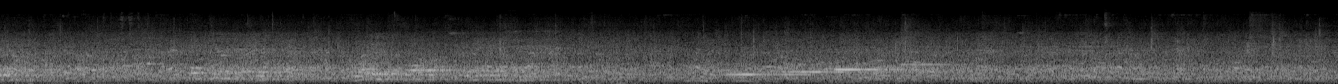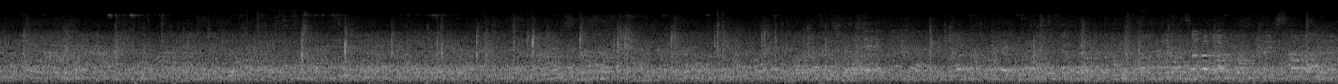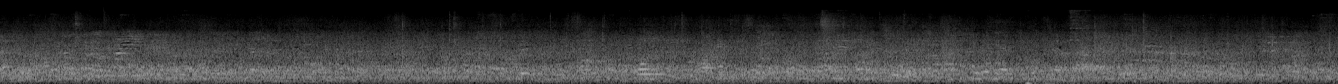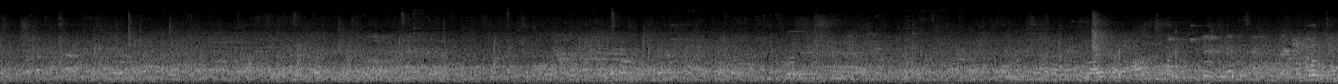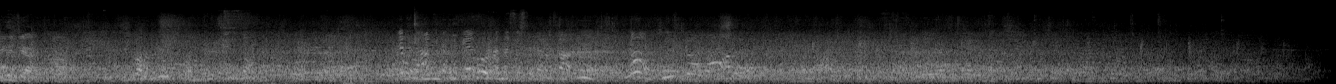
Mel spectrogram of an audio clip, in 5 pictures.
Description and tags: Ben Shewmaker - Omiya Train Station
Upstairs at Omiya train station when it is quite busy.
omiya, people, train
